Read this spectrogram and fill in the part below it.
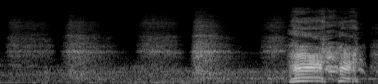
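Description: A man groans wearily.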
